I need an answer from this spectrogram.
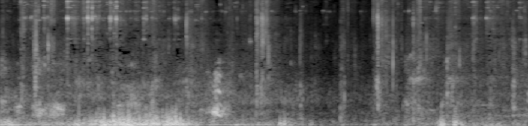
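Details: Miniature Pinscher warning off a harassing dog, a deep rumbling growl sustained for the first two and a half seconds, followed by short snaps and scuffling sounds, with indoor noise.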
